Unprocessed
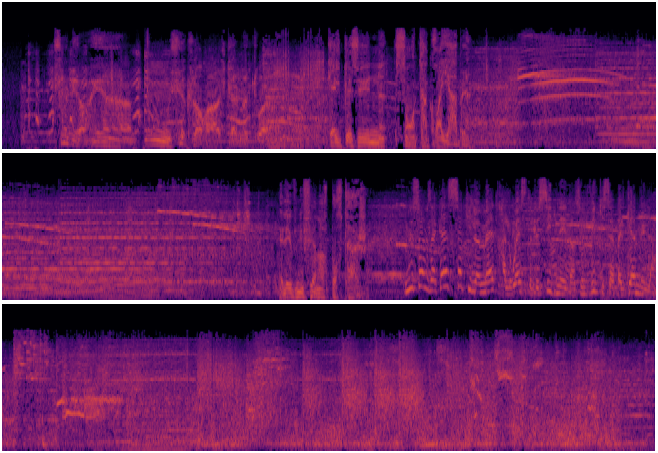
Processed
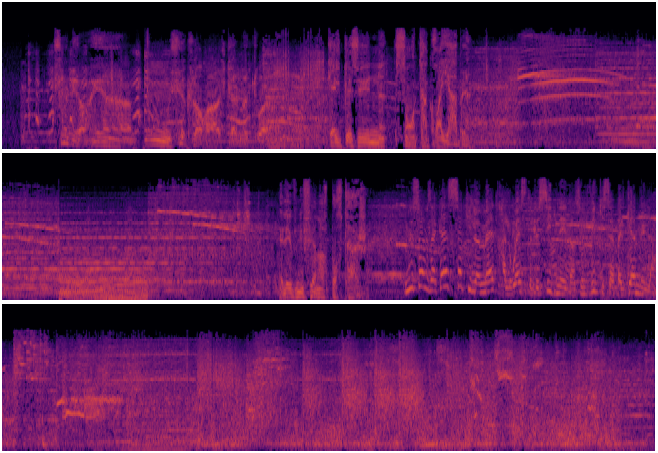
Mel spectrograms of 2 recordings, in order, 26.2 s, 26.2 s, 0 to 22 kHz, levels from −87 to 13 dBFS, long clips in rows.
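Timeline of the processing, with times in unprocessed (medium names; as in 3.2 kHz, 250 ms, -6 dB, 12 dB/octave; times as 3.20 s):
9.48–10.67 s: tilt EQ -4.5 dB/octave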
